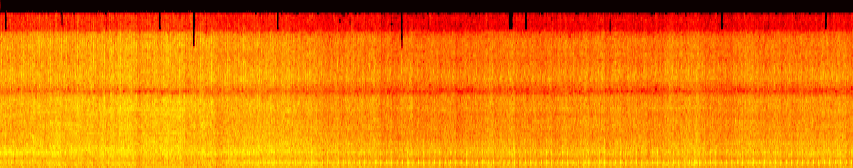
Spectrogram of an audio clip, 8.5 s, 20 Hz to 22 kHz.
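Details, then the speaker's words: Freshly rebuilt Ferrari Dino 246 GT engine, fully restored and run on a small test stand before final installation, with oil pressure, water temperature and exhaust being checked: smooth, steady idle, even fast beat, no knocks or misses; normal idle. "Ferrari Dino 246 GT, moteur entièrement refait à neuf chez ARS Classique, monté sur un petit support pour voir si tout va bien."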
